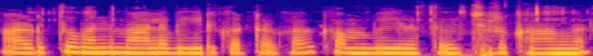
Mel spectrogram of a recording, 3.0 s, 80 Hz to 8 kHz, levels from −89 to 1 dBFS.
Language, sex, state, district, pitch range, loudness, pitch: Tamil, female, Tamil Nadu, Namakkal, 200-215 Hz, -14 LUFS, 210 Hz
